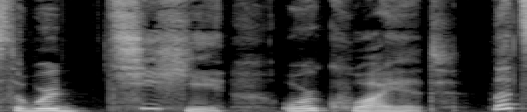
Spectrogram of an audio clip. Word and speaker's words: тихий: I'm and today you'll learn how to pronounce the word teehee or quiet let's say the first syllable with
